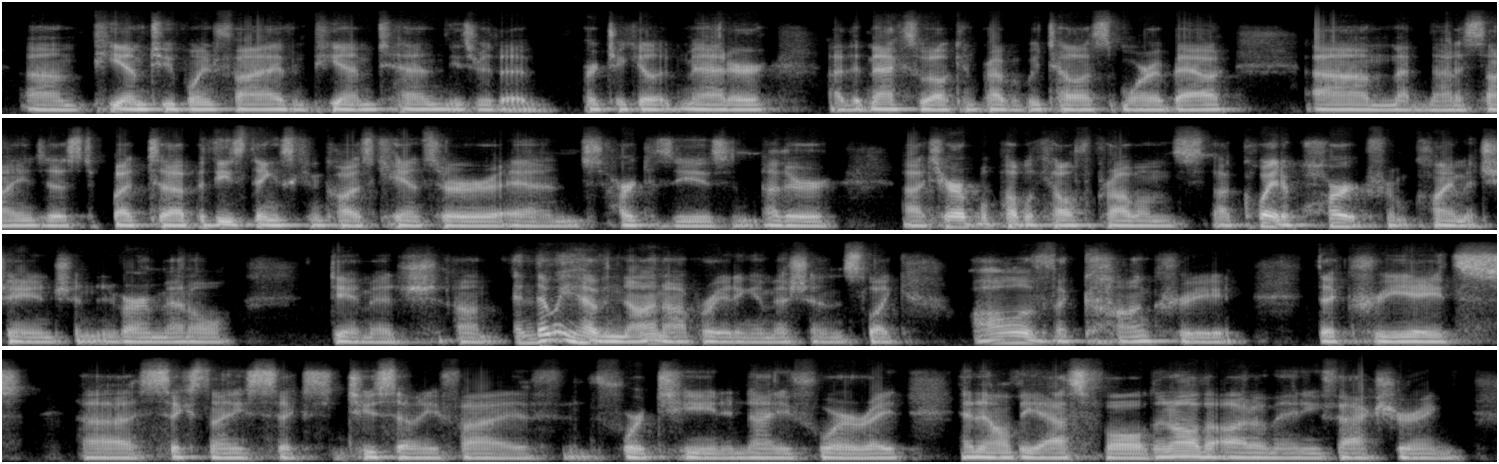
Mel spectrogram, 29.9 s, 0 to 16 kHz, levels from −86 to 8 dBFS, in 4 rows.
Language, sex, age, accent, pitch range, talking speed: English, male, 30-49, American, 130-165 Hz, 170 wpm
